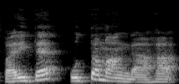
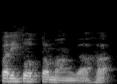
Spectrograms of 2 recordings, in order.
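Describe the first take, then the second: First: The two words are said separately. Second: The two words are merged into one. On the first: "ஸ்பரித உத்தமாங்காக அப்படிங்கறத"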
